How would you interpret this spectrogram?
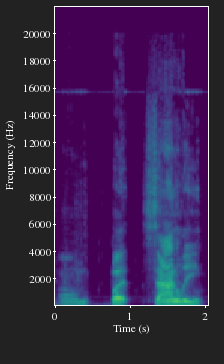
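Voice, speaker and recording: A middle-aged American man with a mid-pitched voice hosts in a casual, unscripted way. He rambles reflectively, thinking out loud as he goes. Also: very animated, very slow, a little hiss or hum. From New Jersey, United States. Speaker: host showing a cassette collection. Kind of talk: casual unscripted vlog chat.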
